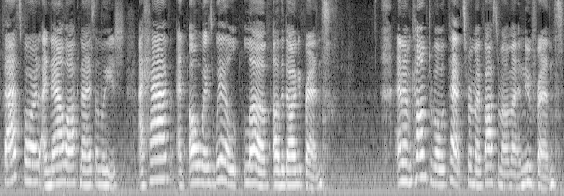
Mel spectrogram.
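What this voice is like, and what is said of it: Put-on Southern accent. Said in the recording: “I think she's going to be Southern.”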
